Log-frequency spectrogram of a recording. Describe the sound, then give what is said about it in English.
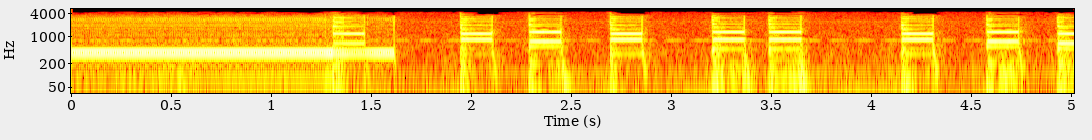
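A steady telephone dial tone cuts off, followed by about nine short electronic keypad beeps as a number is dialed, pressed in an uneven rhythm, clear, with no talking. “Let me dial it up for you.”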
